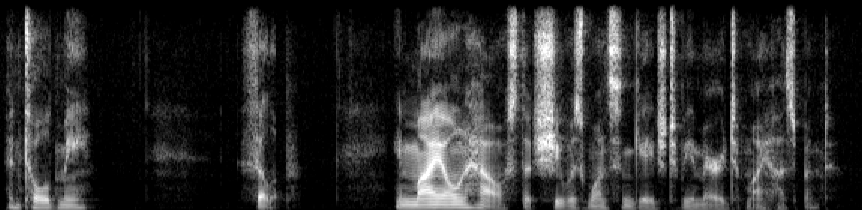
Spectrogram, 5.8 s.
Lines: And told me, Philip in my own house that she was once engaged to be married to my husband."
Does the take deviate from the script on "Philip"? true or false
false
